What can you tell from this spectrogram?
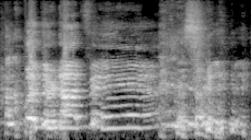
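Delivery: high, loud, drawn-out fake wail; exaggerated slow sobbing protest; mock crying. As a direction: bawl it like an upset kid, hammed up. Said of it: "I started to cry".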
